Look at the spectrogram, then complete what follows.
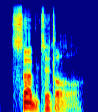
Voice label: "subtotal", British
